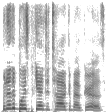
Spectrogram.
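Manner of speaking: usual speaking voice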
